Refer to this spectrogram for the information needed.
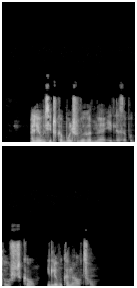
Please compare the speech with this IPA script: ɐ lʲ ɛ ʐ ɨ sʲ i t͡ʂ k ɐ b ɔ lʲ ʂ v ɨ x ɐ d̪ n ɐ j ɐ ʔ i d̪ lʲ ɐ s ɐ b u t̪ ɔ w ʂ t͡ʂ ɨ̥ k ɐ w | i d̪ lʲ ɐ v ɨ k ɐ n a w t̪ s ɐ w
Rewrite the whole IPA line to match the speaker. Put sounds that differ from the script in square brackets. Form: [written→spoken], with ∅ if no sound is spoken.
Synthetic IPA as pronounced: ɐ lʲ ɛ [ʐ→v] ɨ sʲ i t͡ʂ k ɐ b ɔ lʲ ʂ v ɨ [x→ɣ] ɐ d̪ n ɐ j ɐ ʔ i d̪ lʲ ɐ [s→z] ɐ b u [t̪→d̪] ɔ w ʂ t͡ʂ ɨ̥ k ɐ w | i d̪ lʲ ɐ v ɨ k [ɐ→a] n a w t̪ s ɐ w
